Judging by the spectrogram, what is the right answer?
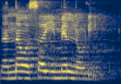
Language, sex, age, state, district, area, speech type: Kannada, female, 18-30, Karnataka, Mysore, urban, read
